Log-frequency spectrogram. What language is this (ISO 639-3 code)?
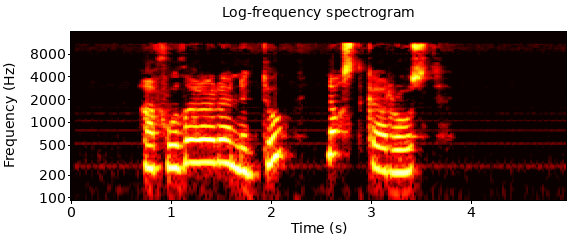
kab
